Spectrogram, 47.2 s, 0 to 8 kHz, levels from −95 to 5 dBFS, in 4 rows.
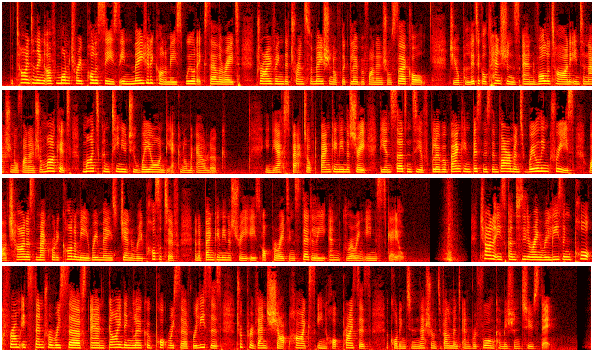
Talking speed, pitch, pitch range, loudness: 125 wpm, 220 Hz, 195-245 Hz, -23 LUFS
